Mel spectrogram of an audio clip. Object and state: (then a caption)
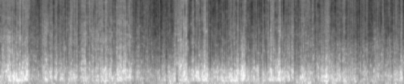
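Thin kraft paper bag. An empty, thin brown kraft paper bakery bag, folded and pressed flat on felt, is rubbed with the fingertips. It produces a steady, dense crinkling and crunching that is bright and papery, with almost no low end. The rustle swells and fades in uneven bursts over about four seconds.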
